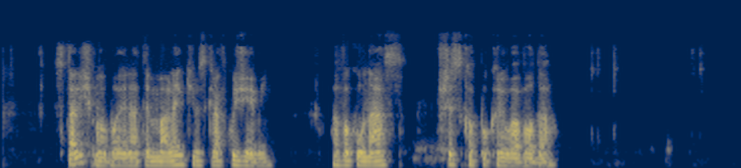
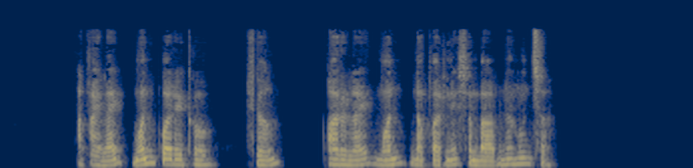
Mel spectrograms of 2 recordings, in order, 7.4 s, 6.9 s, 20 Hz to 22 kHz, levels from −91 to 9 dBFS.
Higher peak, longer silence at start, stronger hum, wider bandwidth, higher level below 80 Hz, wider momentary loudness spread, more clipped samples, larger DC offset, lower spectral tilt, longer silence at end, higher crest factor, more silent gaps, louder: first, -2 dBFS vs -6 dBFS; second, 0.6 s vs 0.8 s; neither; second, 7.8 kHz vs 11 kHz; second, -64 dBFS vs -56 dBFS; about the same, 12 LU vs 11 LU; neither; neither; about the same, -6.5 dB/octave vs -5.5 dB/octave; first, 1.85 s vs 1.4 s; about the same, 20 dB vs 22 dB; neither; first, -20 LUFS vs -26 LUFS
